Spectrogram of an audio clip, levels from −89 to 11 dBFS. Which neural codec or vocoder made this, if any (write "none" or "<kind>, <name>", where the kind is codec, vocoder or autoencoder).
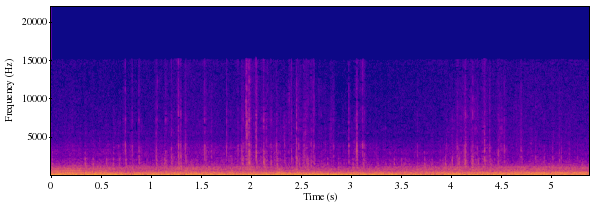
none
